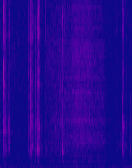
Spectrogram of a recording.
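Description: Quick bursts of typing on a computer keyboard, clustered keystrokes clicking at an uneven pace over a low steady hum, close to the mic and without speech.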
